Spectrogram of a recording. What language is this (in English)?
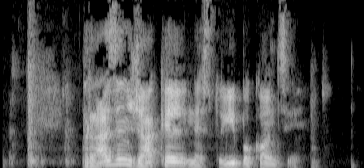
Slovenian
